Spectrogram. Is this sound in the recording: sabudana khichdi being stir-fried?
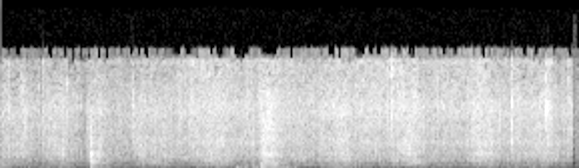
yes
